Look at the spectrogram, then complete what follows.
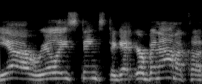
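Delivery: hollow, mocking, sarcastic sympathy. Showing how a parent's words to a kid can fail: mocking tone. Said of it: "I could say the same words and a kid is not going to feel empathized with".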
